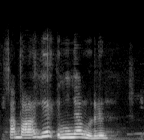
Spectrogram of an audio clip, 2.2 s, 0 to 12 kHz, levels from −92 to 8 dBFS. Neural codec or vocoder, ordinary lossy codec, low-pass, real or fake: codec, 24 kHz, 0.9 kbps, WavTokenizer, medium music audio release; none; none; fake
